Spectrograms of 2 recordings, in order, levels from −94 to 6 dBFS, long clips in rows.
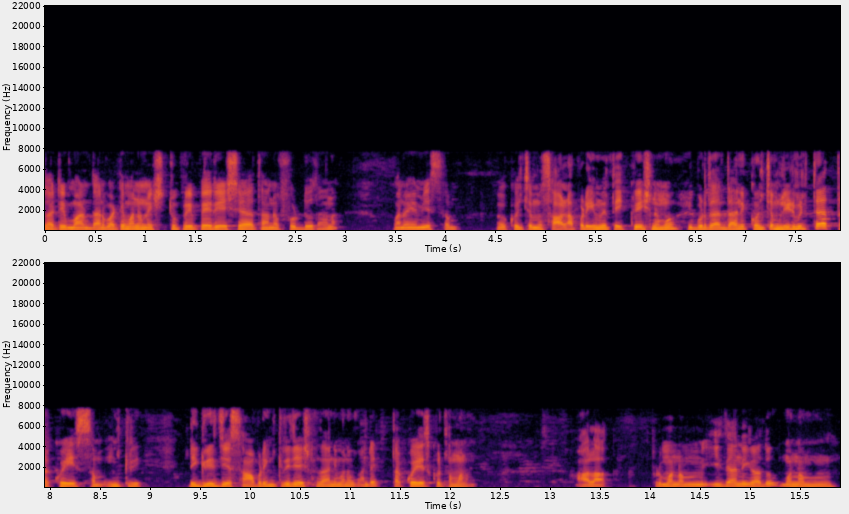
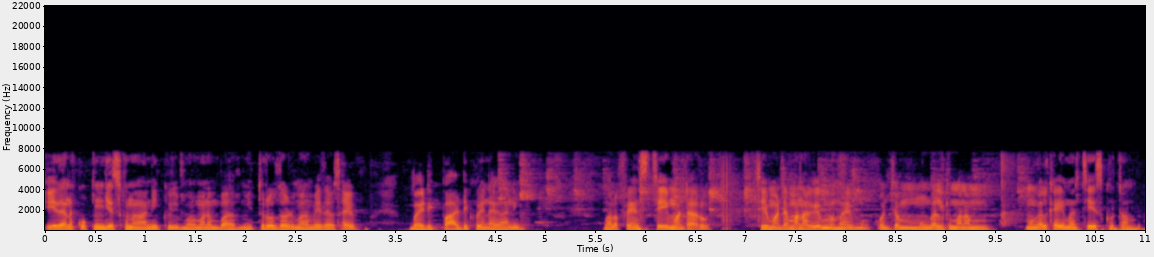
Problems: background sounds at intervals, background conversations at intervals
